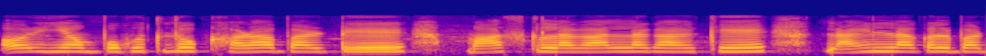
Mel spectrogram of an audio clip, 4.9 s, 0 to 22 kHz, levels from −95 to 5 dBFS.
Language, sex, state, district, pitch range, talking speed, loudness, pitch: Bhojpuri, female, Bihar, Muzaffarpur, 235-250 Hz, 160 wpm, -14 LUFS, 245 Hz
